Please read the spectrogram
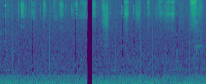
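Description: Pencil scratching on lined notebook paper in short irregular strokes as a limit expression is written out, over a steady low hum. The sound cuts out for an instant about halfway through.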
